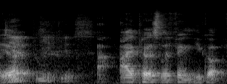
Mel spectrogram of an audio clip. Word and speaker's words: Prometheus: Prometheus, I think that's kind of, I'm pronouncing that correct, yeah? Yeah, Prometheus.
